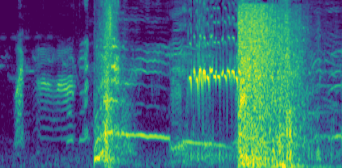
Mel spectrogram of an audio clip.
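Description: A cartoon bird squawks as it is launched through the air.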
